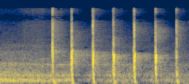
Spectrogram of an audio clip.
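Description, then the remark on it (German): Short, thin applause for someone who has passed the Abitur: about seven sharp claps in an even, quick rhythm, each a crisp snap of sound over a quiet background, with no voices. “Da habe ich mich erst beschweren müssen, bis ich da Applaus dafür bekommen”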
